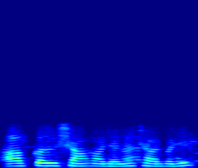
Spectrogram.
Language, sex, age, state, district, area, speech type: Urdu, female, 18-30, Uttar Pradesh, Ghaziabad, urban, conversation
